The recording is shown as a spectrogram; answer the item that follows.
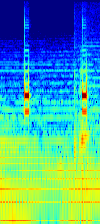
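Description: Smartphone dial pad sounding two short touch-tone (DTMF) beeps, a little over a second apart, as digits of a bank USSD code are keyed in.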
